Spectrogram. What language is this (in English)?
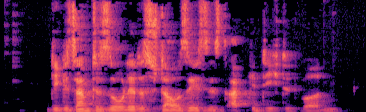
German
